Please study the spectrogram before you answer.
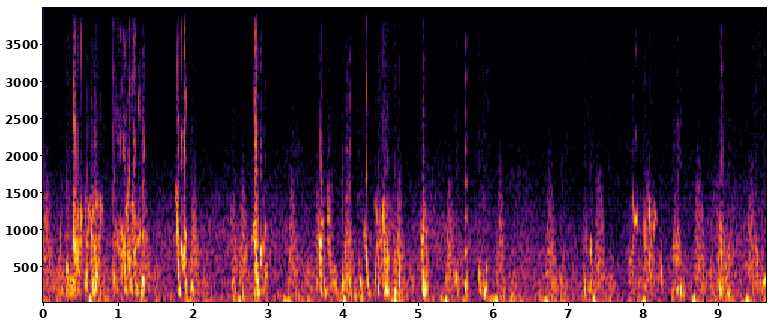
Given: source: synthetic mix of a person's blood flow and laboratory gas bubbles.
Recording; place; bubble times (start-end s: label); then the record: Doppler ultrasound of blood flow; subclavian vein
0.18-0.83 s: bubbles
0.92-1.39 s: bubbles
1.75-2.05 s: bubbles
2.48-2.59 s: bubbles
2.75-3.02 s: bubbles
3.62-4.12 s: bubbles
4.17-4.79 s: bubbles
4.99-5.16 s: bubbles
5.47-5.56 s: bubbles
5.58-5.70 s: bubbles
5.77-5.95 s: bubbles
7.18-7.37 s: bubbles
7.78-8.29 s: bubbles
8.37-8.58 s: bubbles
8.97-9.19 s: bubbles
9.44-9.64 s: bubbles
From the record:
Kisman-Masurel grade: 232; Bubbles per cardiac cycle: several, 3 to 8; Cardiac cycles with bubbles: 50 to 99%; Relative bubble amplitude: moderate (0.250 to 0.450); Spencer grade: 3 (all of the cardiac periods contain showers or single bubble signals, but not dominating or overriding the cardiac motion signals); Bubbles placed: anywhere in the cardiac cycle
